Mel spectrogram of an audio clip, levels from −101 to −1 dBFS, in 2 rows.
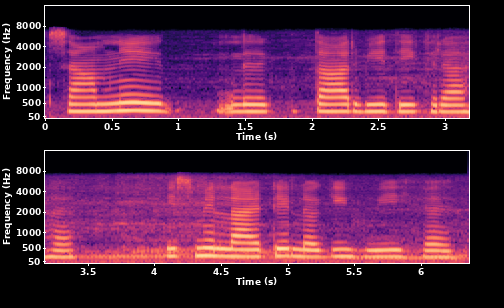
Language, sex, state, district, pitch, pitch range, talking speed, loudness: Hindi, female, Jharkhand, Palamu, 225 Hz, 220-235 Hz, 105 wpm, -13 LUFS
